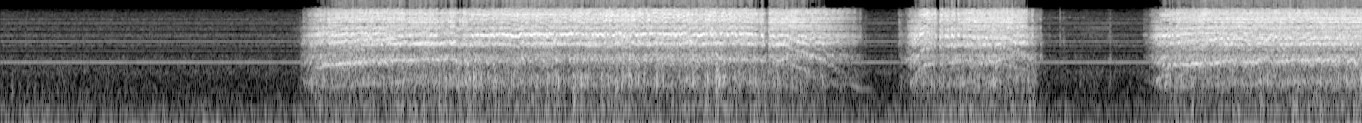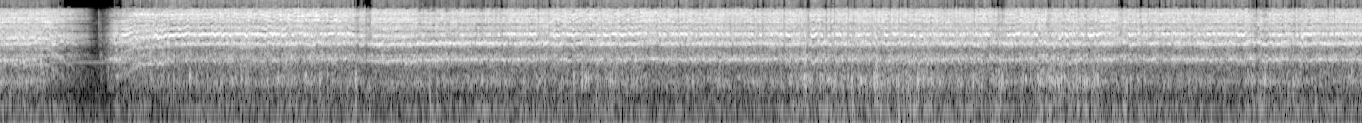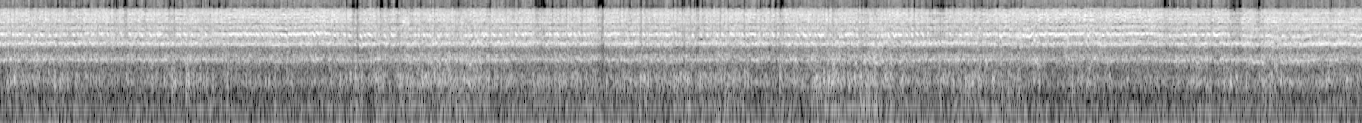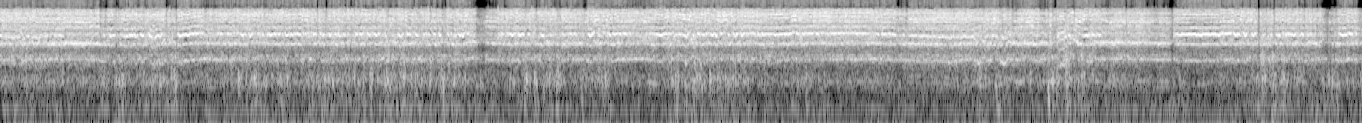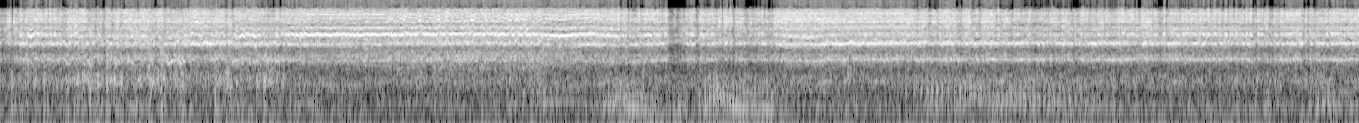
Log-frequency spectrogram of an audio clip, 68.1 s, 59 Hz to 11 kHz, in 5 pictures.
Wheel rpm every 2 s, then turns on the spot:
0, 80, 220, 180, 90, 60, 190, 150, 220, 230, 230, 230, 230, 230, 240, 230, 230, 230, 230, 220, 220, 230, 230, 230, 230, 220, 230, 230, 220, 200, 220, 230, 230, 230.
none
